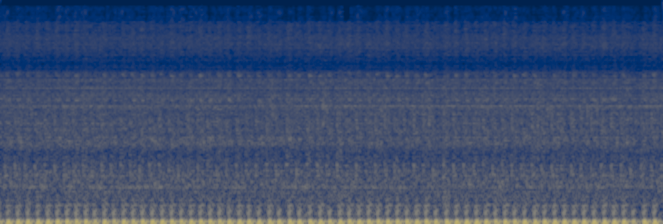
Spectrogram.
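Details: Honda GL Max Neotech engine after restoration/rebuild: even low putter with steady firing pulses, no ticks or top-end rattles; normal idle.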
